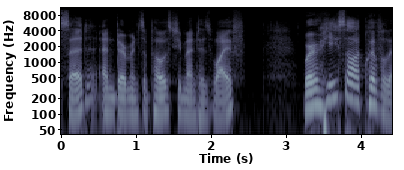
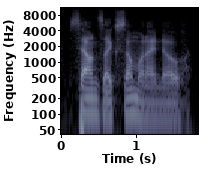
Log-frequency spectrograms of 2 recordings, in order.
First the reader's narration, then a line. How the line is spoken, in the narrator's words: Dermot said … with a chuckle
